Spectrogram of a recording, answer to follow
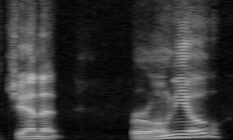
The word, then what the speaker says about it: Beronio: one here today my special guest today is Janet peronio did I pronounce that right that's right she's with the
